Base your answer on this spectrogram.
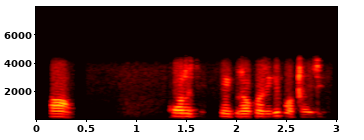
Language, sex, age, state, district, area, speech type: Odia, female, 45-60, Odisha, Sambalpur, rural, conversation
